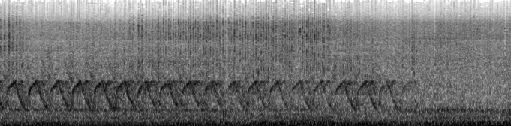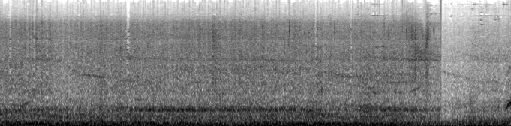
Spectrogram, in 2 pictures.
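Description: Motorcycle engines rev loudly as bikes ride past.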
